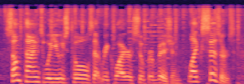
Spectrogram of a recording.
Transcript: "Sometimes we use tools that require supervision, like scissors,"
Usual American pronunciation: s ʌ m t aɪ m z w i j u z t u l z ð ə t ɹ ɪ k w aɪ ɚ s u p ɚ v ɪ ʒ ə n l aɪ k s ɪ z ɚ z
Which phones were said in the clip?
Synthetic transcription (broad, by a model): s ʌ m t aɪ m z w i j u z t u l z ð ə t ɹ ɪ k w aɪ ɚ s u p ɚ v ɪ ʒ ə n l aɪ k s ɪ z ɚ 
